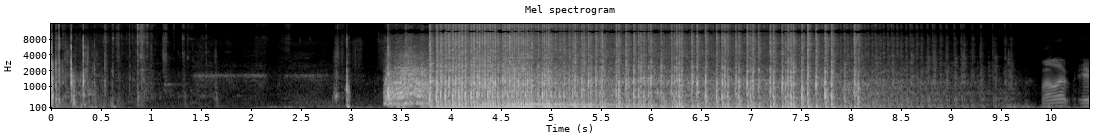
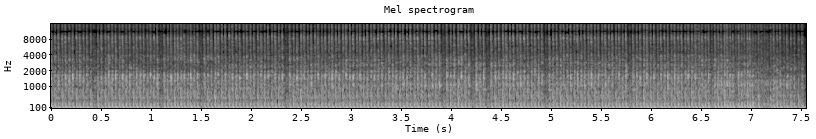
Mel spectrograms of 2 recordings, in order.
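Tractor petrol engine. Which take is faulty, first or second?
first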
